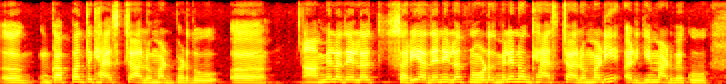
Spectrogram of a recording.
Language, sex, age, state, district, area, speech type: Kannada, female, 18-30, Karnataka, Bidar, urban, spontaneous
